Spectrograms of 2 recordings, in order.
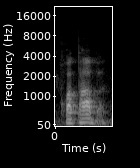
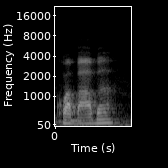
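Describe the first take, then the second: First: The second consonant is a P sound. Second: The second consonant is a B sound. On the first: The speaker calls it right. "It just sounds better" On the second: The speaker calls it wrong. "That's hard"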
